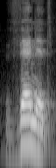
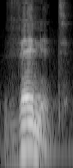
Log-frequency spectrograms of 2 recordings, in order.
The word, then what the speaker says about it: venit: verse 7 is venit venit pronounced with a v venit if we look um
